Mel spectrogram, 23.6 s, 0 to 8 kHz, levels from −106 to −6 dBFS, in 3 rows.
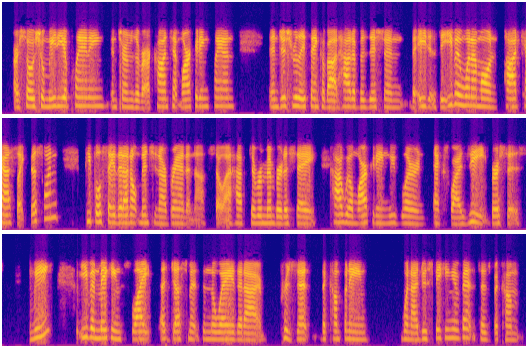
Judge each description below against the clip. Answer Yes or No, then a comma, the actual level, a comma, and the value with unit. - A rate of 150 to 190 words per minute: Yes, average, 185 wpm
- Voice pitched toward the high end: Yes, high, 205 Hz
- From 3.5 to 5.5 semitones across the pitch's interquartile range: No, average, 2.7 semitones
